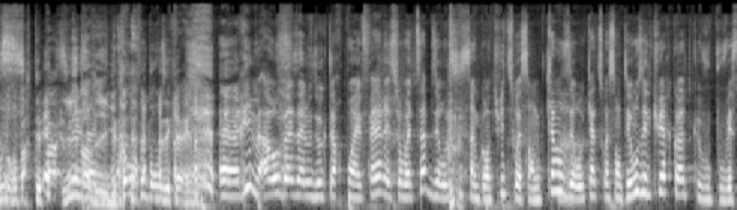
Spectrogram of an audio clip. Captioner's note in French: rires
